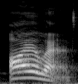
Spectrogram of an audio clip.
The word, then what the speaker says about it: island: they are I and Island in these two words letter s has no function I don't know why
